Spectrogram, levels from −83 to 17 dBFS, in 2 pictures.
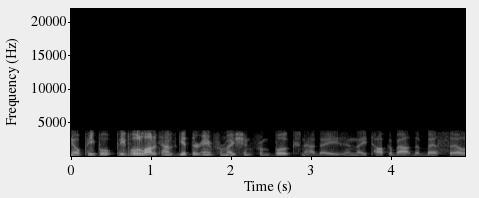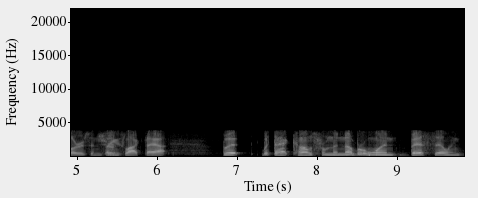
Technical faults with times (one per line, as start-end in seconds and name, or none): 0.66-0.91 bit errors on an ADPCM link
8.53-8.76 bit errors on an ADPCM link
